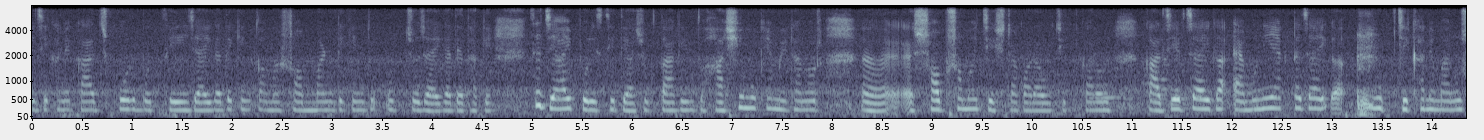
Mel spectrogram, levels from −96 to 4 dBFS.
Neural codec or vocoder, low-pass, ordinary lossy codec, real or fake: none; 7.2 kHz; none; real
